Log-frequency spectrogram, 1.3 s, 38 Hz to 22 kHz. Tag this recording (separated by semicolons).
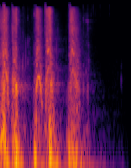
0; egoless; natural; noise; scratch; sounds; vol; zipper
